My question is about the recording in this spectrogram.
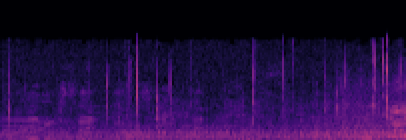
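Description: Faint calls and shouts from players and sideline spectators over a steady outdoor noise, with a louder shout starting right at the end.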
